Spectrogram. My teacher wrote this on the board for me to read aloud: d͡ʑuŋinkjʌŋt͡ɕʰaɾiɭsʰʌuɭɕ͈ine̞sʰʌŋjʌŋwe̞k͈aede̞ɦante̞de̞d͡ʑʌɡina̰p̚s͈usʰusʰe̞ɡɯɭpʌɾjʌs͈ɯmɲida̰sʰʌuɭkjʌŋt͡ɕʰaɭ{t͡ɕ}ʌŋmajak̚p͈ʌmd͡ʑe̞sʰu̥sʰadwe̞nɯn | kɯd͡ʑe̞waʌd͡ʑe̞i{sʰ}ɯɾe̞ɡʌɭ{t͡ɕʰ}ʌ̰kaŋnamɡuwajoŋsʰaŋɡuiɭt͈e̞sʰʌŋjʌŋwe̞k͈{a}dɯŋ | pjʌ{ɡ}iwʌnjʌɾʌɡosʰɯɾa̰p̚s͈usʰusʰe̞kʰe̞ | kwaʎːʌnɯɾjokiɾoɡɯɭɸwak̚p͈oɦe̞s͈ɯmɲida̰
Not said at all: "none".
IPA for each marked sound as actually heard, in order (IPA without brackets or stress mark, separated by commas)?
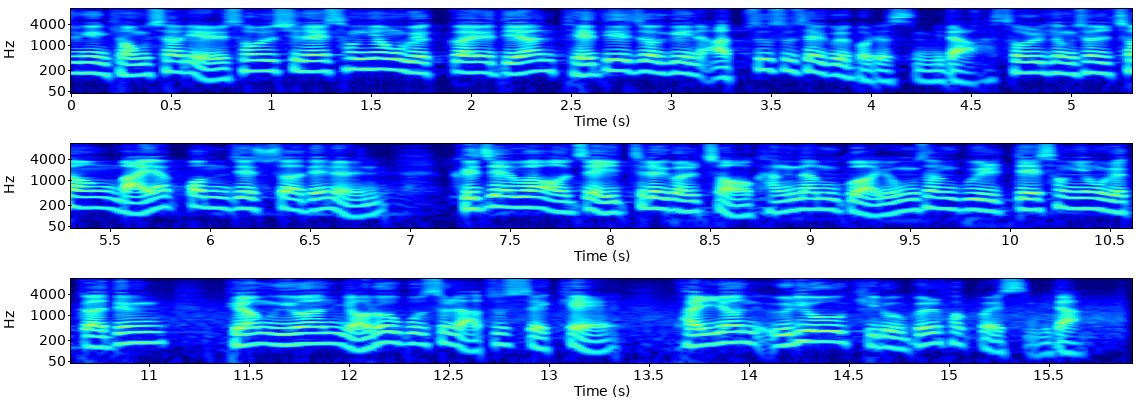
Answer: t͡ɕʰ, tʰ, t͡ɕʰ, a, ŋ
